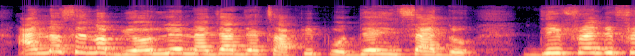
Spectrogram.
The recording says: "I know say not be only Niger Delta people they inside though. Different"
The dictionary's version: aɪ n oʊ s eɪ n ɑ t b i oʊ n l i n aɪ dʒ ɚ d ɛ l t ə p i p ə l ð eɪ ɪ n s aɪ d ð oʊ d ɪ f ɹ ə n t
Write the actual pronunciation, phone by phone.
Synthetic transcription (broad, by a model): aɪ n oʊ s eɪ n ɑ b i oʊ l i n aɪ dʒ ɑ d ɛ t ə p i p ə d eɪ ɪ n s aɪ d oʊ d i f ɹ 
